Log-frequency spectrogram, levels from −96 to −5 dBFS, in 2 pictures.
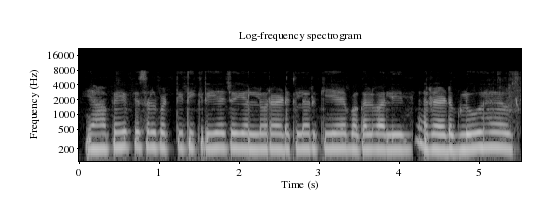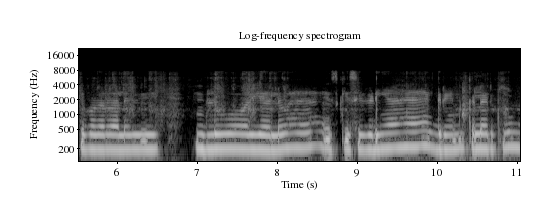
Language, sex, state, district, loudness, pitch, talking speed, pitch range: Hindi, female, Uttar Pradesh, Jyotiba Phule Nagar, -35 LUFS, 200 Hz, 180 wpm, 195-210 Hz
